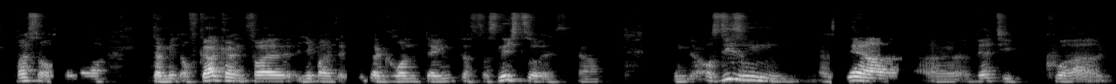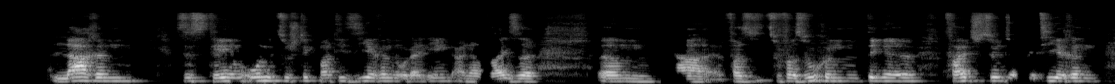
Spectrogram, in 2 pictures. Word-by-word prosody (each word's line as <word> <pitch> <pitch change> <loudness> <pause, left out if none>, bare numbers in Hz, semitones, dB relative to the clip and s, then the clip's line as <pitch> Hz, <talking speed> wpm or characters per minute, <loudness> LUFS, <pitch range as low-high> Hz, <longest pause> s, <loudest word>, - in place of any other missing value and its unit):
was 165 +2 +1
auch - - -2
immer, 130 - -6 0.4
damit 140 +1 +2
auf - - -7
gar 185 +4 +8
keinen 160 -7 +2
Fall 145 -2 +5
jemand 135 -1 -2
im - - -9
Hintergrund 135 -4 -1
denkt, 140 +3 -2
dass - - -10
das 120 - -11
nicht 200 +1 +4
so 140 -5 0
ist, 115 0 -13
ja 120 0 -15 0.7
und 130 0 -9
aus 175 -1 -6
diesem, 180 - +1 0.2
äh, 125 - -12 0.2
sehr, 175 -4 +8 0.5
äh, 125 -1 -11
vertikularen 140 -1 -7 1.6
System, 155 +1 -1
ohne 170 +1 +2
zu 170 -1 -6
stigmatisieren 155 -1 -3
oder 70 - -2
in 70 - -9
irgendeiner 150 -3 -7
Weise, 135 0 +1 0.6
ähm, 140 -3 -1 0.3
ja, 130 - -2
vers 135 - -4
zu 180 -7 -11
versuchen, 155 0 -1
Dinge 155 -1 +1 0.2
falsch 165 +2 0
zu 170 - +3
interpretieren, 155 - -2
150 Hz, 115 wpm, -21 LUFS, 135-165 Hz, 1.6 s, gar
